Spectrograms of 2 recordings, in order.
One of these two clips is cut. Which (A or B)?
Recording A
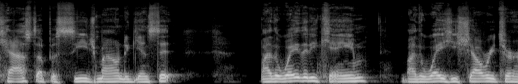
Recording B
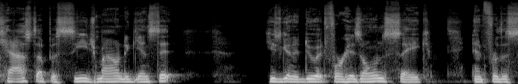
B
